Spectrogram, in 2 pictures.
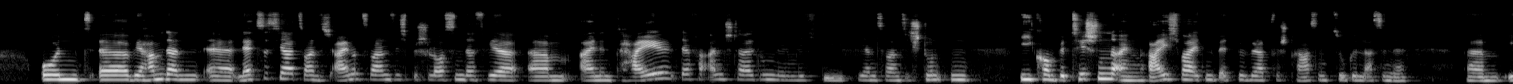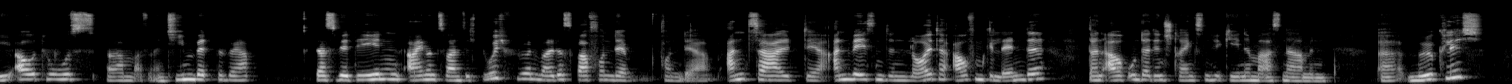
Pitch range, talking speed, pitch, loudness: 190-225 Hz, 115 wpm, 205 Hz, -18 LUFS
